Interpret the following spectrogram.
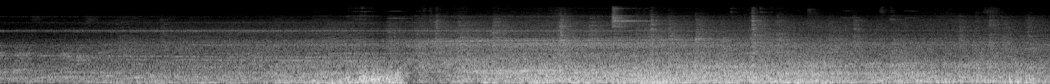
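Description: London Underground Northern line tube train (1995 stock) running through the platform at speed. Its wheel-and-rail rumble builds to a loud peak about four seconds in, then stays loud as the train moves past and away.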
